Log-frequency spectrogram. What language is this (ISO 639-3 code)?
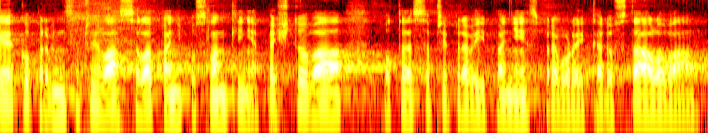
ces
